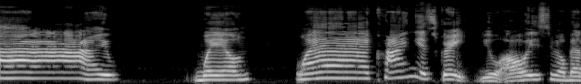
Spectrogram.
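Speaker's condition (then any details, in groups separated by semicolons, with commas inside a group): No condition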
